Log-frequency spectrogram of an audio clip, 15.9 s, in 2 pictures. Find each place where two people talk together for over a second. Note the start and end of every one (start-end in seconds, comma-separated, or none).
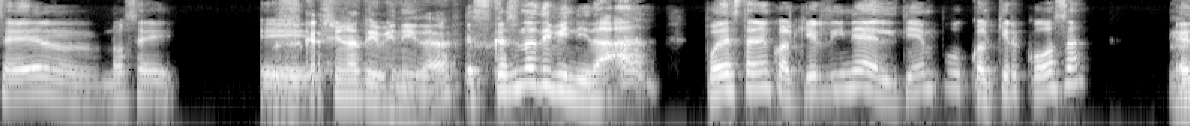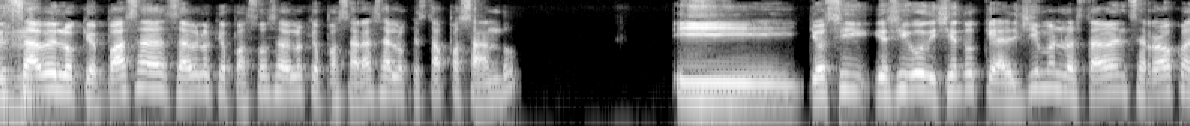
none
